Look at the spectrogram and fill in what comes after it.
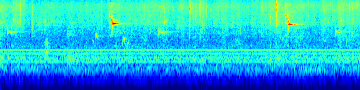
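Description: A bird calling over and over: a high whistle that slides down and holds briefly, followed about a second later by a shorter, lower note, repeating every three to four seconds over a steady hum.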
